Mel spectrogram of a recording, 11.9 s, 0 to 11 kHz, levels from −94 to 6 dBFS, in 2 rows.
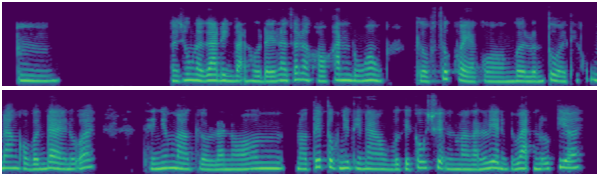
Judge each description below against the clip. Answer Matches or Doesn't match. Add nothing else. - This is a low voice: Doesn't match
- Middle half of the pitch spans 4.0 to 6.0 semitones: Doesn't match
